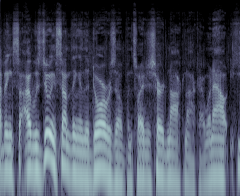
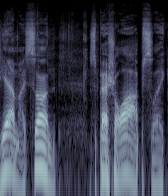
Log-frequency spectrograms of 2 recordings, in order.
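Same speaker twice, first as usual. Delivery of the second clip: put-on muttering voice. Retelling what the neighbor said about his son: imitating someone muttering. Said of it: "he was, like, muttering".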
